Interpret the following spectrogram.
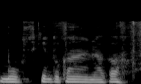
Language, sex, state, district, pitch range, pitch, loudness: Garhwali, male, Uttarakhand, Tehri Garhwal, 110-125 Hz, 120 Hz, -32 LUFS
